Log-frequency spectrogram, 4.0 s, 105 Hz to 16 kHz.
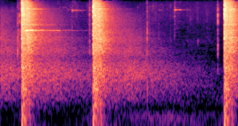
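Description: Three sharp pistol shots from a SAR 9X handgun firing 9mm Herter's ammunition at an outdoor range, spaced about a second or two apart, each a loud crack with a short ringing tail.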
